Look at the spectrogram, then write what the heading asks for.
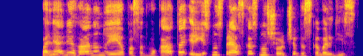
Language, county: Lithuanian, Klaipėda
